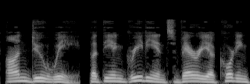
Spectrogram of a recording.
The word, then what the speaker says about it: andouille: The classic gumbo is made with chicken and the Cajun sausage called andouille, pronounced andouille, but the ingredients vary according to what is available.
